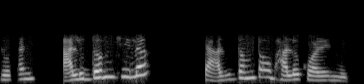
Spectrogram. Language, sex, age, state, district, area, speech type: Bengali, female, 30-45, West Bengal, North 24 Parganas, urban, conversation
